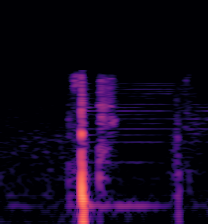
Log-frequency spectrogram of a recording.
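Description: A short, low electric buzz like a shaver hums steadily for under a second, framed by a couple of soft bumps or clicks; fairly quiet and no one speaks.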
